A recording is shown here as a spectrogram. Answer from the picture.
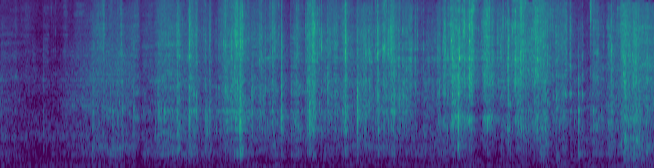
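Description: Small cardboard box being opened and handled, the paper crinkling and rustling in irregular bursts, with light clicks from the small brass parts inside. It starts softly and builds about a second in.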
